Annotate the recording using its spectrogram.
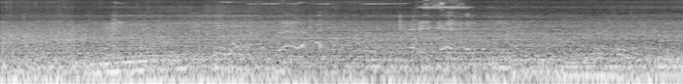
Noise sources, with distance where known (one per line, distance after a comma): person or small group talking, near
